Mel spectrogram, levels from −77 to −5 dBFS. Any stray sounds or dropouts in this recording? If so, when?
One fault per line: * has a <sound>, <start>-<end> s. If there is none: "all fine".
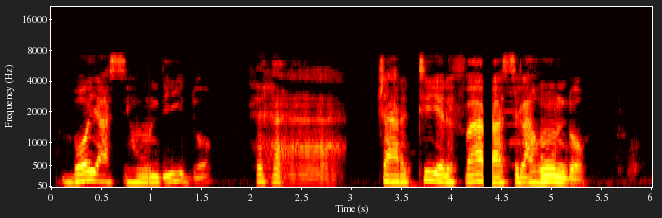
* has a laugh, 2.0-3.0 s
* has a dropout, 4.3-4.4 s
